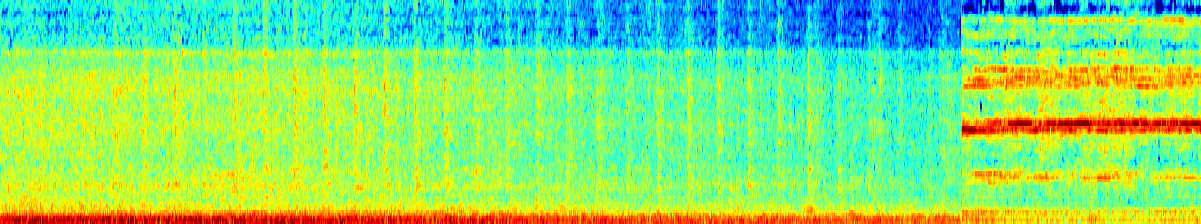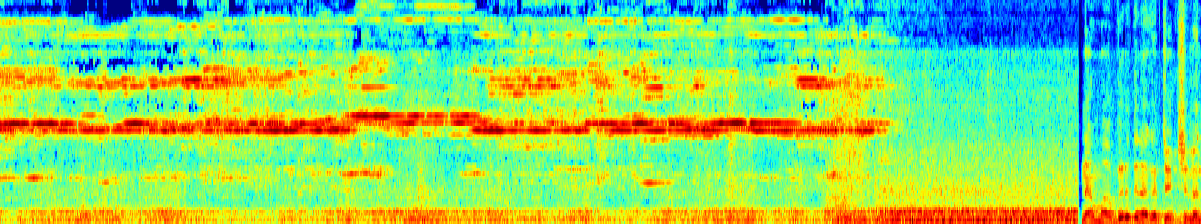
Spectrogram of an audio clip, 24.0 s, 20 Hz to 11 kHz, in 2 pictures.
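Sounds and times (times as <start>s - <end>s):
train wheels squealing on rails: 0.0s - 5.6s, 9.6s - 21.2s
rumble of train coaches: 0.0s - 24.0s.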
